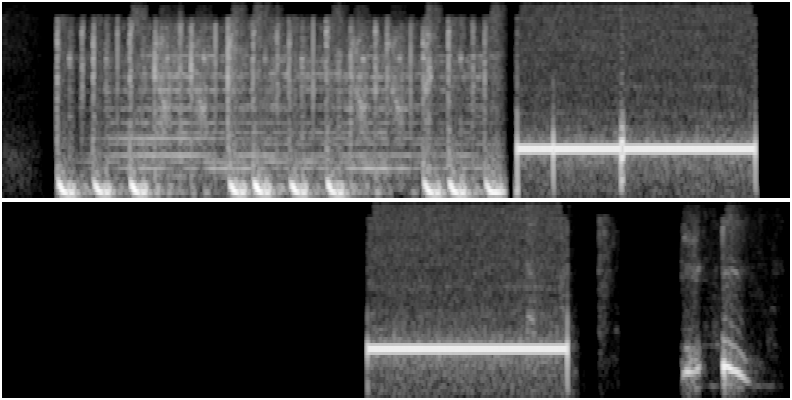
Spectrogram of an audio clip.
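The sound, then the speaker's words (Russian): A telephone ringback tone while a call to the company Royal Cars is transferred to an employee's mobile phone: two long, steady, mid-pitched rings separated by several seconds of silence, following a brief snatch of plucked music and ending with faint clicks. No one speaks. “Ваш вызов переводится на мобильный телефон сотрудника.”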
